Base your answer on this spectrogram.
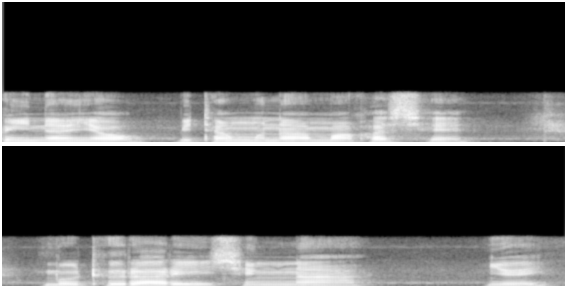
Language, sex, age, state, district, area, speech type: Bodo, male, 18-30, Assam, Kokrajhar, rural, spontaneous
